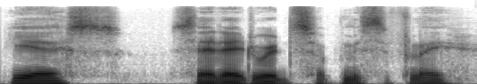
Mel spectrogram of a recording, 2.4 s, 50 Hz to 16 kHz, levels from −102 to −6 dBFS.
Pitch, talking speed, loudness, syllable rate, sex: 90 Hz, 100 wpm, -19 LUFS, 4.6 syllables/s, male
